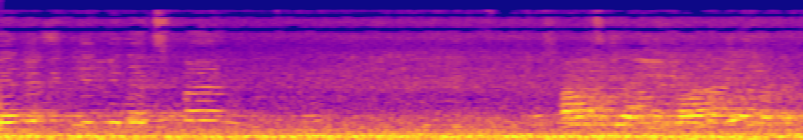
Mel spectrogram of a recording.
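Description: Bystanders talking in short bursts over a steady low rumble of street traffic.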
